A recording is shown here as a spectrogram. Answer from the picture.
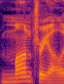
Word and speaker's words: Montreal: My mantra is that Montreal is pronounced that way.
